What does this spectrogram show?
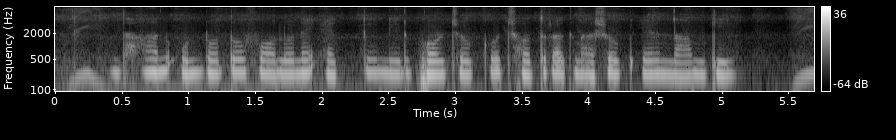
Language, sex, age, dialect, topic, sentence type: Bengali, female, 18-24, Rajbangshi, agriculture, question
